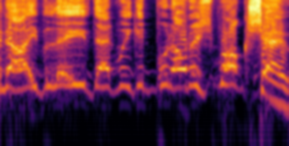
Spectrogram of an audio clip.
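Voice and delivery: put-on gentleman voice. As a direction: play the pompous newcomer in town.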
